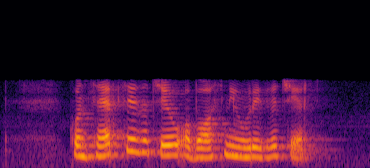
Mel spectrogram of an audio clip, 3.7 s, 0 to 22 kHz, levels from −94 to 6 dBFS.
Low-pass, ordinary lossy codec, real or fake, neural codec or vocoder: 3.6 kHz; none; real; none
